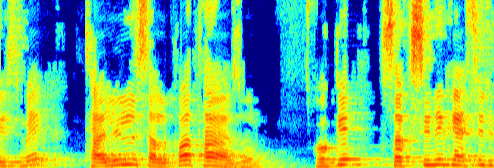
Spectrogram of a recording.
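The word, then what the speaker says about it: ftalil: Okay, थैलिल सल्फाथायाजोल, तो P उसका silent है इसलिए उसको हम T से बोलते हैं, थैलिल सल्फाथायाजोल।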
